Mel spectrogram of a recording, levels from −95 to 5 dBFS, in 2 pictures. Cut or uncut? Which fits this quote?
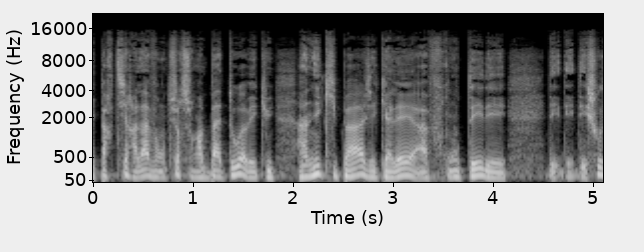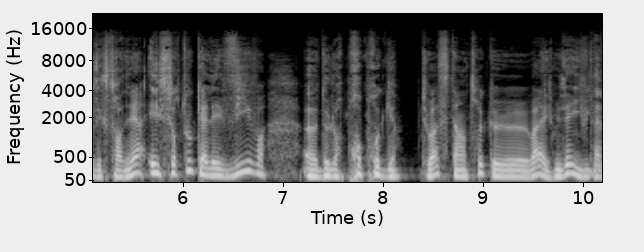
uncut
